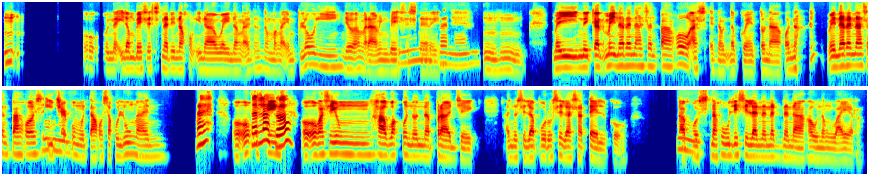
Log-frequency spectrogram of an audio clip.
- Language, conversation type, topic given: Filipino, unstructured, Ano ang karaniwang problemang nararanasan mo sa trabaho na pinaka-nakakainis?
- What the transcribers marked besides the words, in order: none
